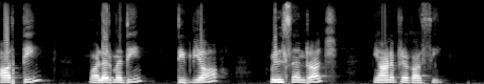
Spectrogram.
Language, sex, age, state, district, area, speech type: Tamil, female, 18-30, Tamil Nadu, Erode, urban, spontaneous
